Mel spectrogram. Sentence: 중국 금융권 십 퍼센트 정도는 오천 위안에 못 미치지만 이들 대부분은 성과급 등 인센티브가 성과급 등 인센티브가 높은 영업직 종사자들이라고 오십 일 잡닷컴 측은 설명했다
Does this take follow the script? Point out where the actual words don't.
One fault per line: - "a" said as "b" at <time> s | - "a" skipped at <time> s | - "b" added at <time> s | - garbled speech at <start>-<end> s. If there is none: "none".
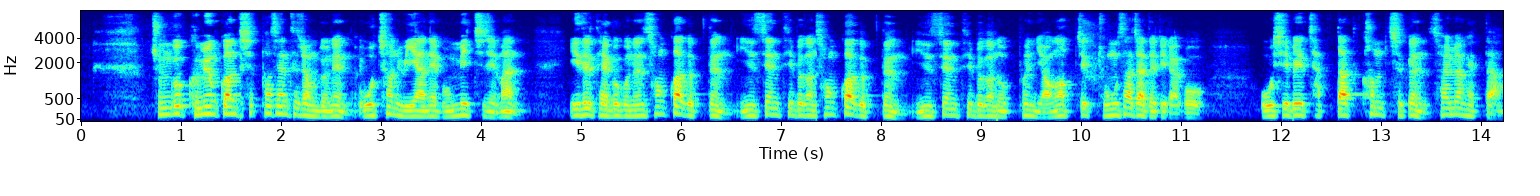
none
